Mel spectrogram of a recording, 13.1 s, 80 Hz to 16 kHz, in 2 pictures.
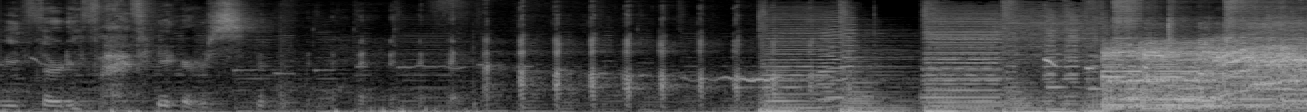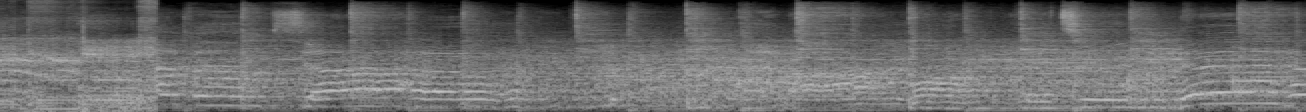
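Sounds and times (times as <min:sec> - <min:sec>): deep bass: 0:03.8 - 0:07.3
drums with cymbal hits: 0:05.5 - 0:13.0
electric guitar: 0:05.5 - 0:13.0
person singing: 0:05.5 - 0:13.0.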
